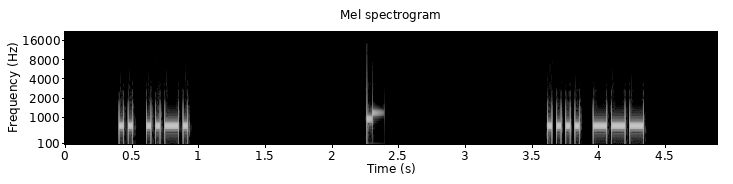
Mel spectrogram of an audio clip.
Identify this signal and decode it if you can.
Morse code, heard as a keyed tone, about 36 wpm, 700 Hz. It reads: IF HO
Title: Top Two Letter Combinations in Words 35wpm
